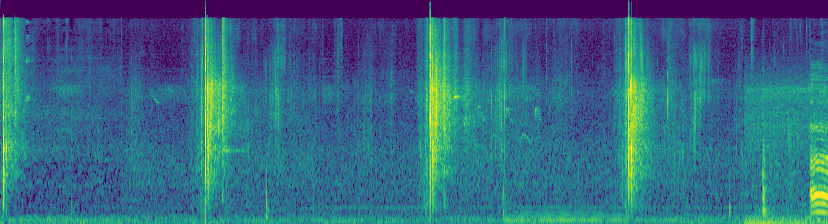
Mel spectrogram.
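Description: Baseball bat striking pitched balls in batting practice: four sharp cracks about three seconds apart.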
